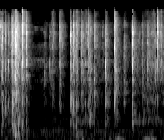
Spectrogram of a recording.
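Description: Plastic candy wrapper crinkling as it is handled, a quick irregular run of sharp crackles.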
